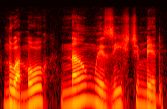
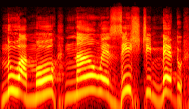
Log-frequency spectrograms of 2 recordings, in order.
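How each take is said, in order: First: It is said at a normal, softer volume. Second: It is shouted loudly like a battle cry.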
